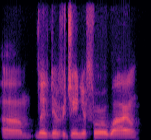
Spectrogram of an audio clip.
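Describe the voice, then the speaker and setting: A man's voice: on the low side, monotone, normal speed, darkish tone, poor audio. A man in his thirties, a guest talking casually over a video call, hesitant, with many ums and restarts. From United States. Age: 30s.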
